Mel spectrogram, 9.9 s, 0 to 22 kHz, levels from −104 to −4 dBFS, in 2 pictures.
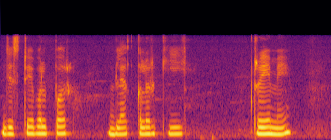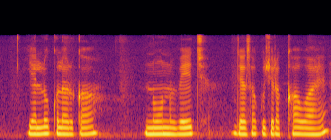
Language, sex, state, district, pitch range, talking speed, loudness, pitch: Hindi, female, Uttar Pradesh, Saharanpur, 180-195 Hz, 105 wpm, -16 LUFS, 185 Hz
